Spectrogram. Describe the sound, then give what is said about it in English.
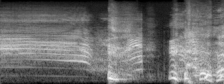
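A man lets out a long, strained, high-pitched yell, then a couple of short excited shouts in quick succession. The yells are loud with no background noise. He is screaming in reaction to a UFC fight won by knockout. “When he's yelling, he's like, ah!”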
